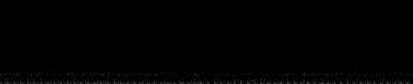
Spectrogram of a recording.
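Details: Continuous low droning hum of many honey bees at the hives while an artificial swarm is made, evenly loud throughout with a faint pulsing texture.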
